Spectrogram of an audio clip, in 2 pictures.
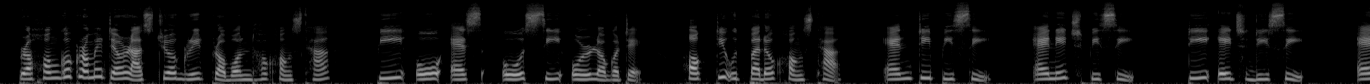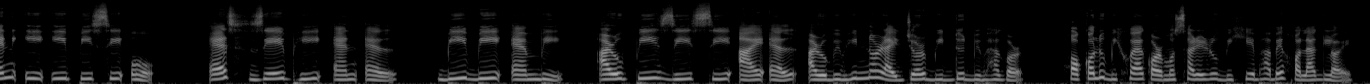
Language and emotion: Assamese, neutral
